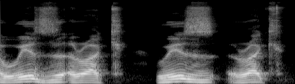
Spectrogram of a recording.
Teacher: tu lain Zal di sini nak baik sini bunyinya Wiz Wiz berdesirannya kuat seperti unggas bunyinya Wiz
